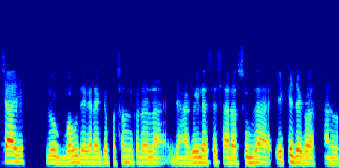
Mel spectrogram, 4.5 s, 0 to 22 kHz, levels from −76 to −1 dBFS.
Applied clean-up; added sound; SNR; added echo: none; none; none; none.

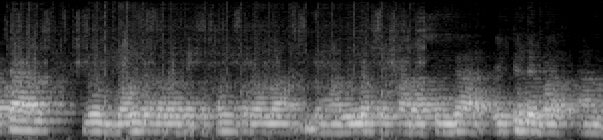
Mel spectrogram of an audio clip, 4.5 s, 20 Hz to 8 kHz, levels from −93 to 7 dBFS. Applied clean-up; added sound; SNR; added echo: neural separator model SepFormer DNS4.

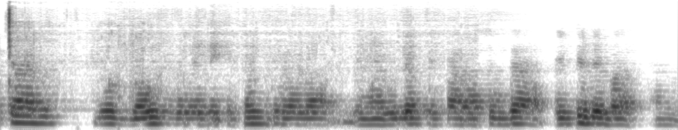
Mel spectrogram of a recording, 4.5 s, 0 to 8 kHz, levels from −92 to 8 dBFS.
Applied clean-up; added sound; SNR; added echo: neural mask model DeepFilterNet 3.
